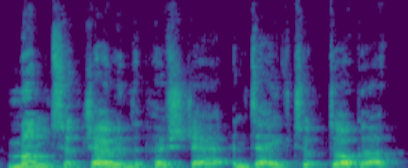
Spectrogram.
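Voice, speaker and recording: A woman teacher reading a children's picture book aloud with expressive storytelling, lifting her voice for the children's lines. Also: on the high side, normal speed. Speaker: primary school teacher. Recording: roomy echo.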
